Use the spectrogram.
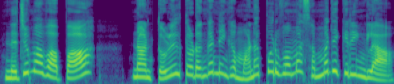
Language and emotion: Tamil, surprised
